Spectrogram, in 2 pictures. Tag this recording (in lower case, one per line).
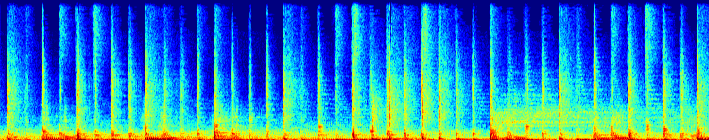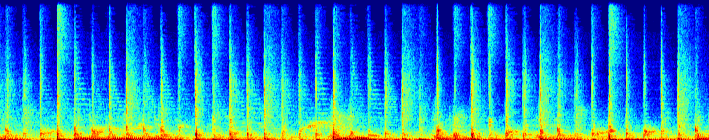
music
